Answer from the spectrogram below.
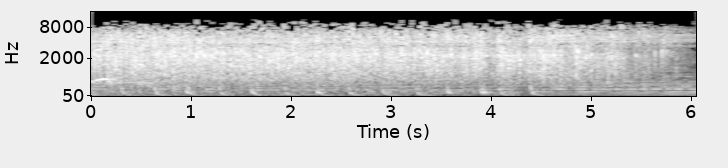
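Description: An audience breaks into a round of applause, a dense, steady wash of clapping lasting several seconds, with some voices whooping and cheering underneath before it eases slightly at the end.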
